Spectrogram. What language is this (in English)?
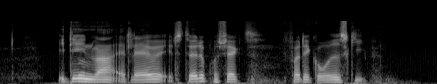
Danish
